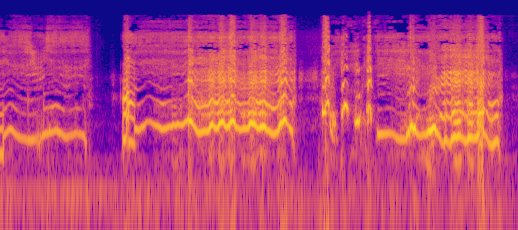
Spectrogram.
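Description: A Basenji gives warbling, yodel-like cries that rise and fall, broken by a quick string of short yelps.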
